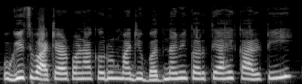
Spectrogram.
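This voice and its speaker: A woman's voice: high-pitched, normal speed, a little mellow, dry recording, soft background music, lightly acted. Woman doing a blustering miserly shopkeeper. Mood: scolding. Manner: blustering, scolding, then fawning. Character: irritable, miserly middle-aged male shopkeeper.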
